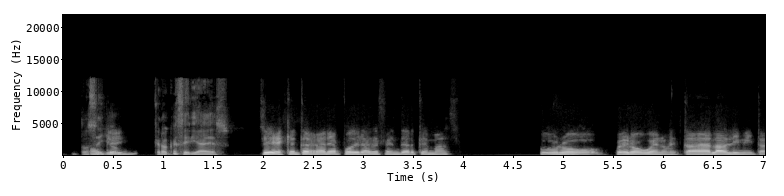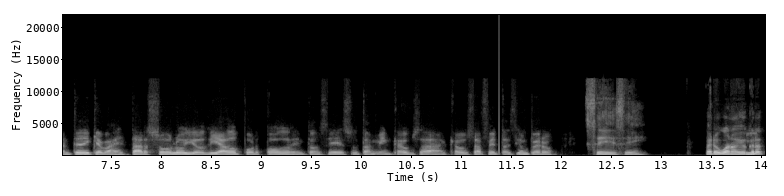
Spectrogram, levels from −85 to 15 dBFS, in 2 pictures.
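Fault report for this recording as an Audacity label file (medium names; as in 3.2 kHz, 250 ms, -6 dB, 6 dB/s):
11.380000	11.380000	pop -11 dBFS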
